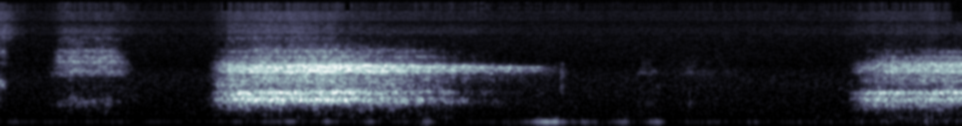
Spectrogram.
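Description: Deep breathing during a yoga class in bridge pose, a few long airy breaths, moderately close and quiet, separated by short pauses.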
